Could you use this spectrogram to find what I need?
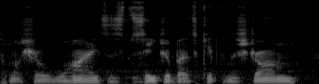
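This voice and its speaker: Speaking with a New Zealand accent, a man has a very deep, low pitch and fairly even intonation. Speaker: Bible code researcher. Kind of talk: casual screen-share commentary. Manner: hesitant, casual.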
